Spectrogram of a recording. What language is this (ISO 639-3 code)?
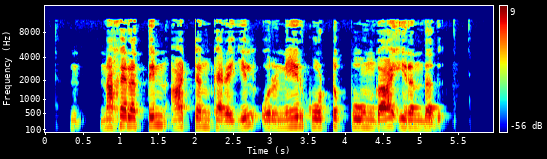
tam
